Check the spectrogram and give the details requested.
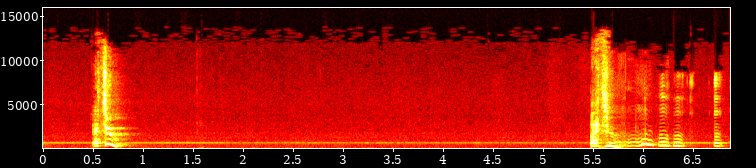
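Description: Two sharp sneeze bursts in a quiet room, the second followed by a baby's laughter; ordinary sneezing.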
